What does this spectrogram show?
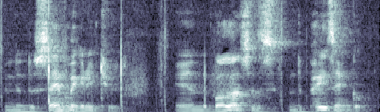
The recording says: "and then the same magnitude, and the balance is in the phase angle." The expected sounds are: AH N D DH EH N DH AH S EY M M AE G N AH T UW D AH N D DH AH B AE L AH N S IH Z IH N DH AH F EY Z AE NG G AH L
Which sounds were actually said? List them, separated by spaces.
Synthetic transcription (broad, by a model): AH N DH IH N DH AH S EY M M AE G N AH T UW D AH N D DH AH B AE L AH N S IH Z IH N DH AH P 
